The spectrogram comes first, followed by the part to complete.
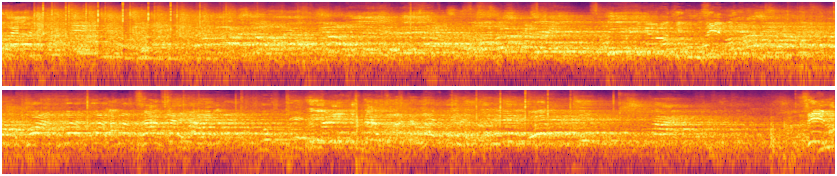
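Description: Men shouting at a kickboxing bout, several voices overlapping and echoing in a large sports hall, with repeated dull thuds of blows landing and feet on the ring floor.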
